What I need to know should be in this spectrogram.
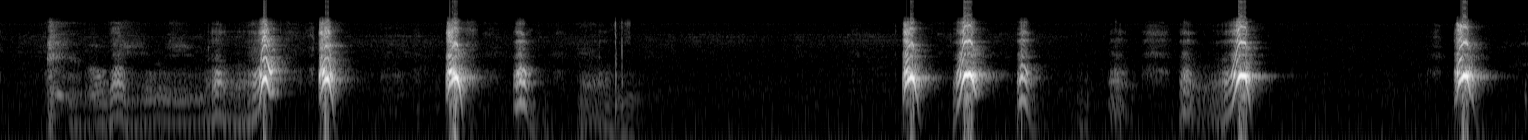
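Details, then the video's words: Barney, a pet dog sitting in his ball pool, barks in short sharp bursts, singly and in pairs spread over the stretch, with quieter yips and soft grumbles between them. "Barking Barney"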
